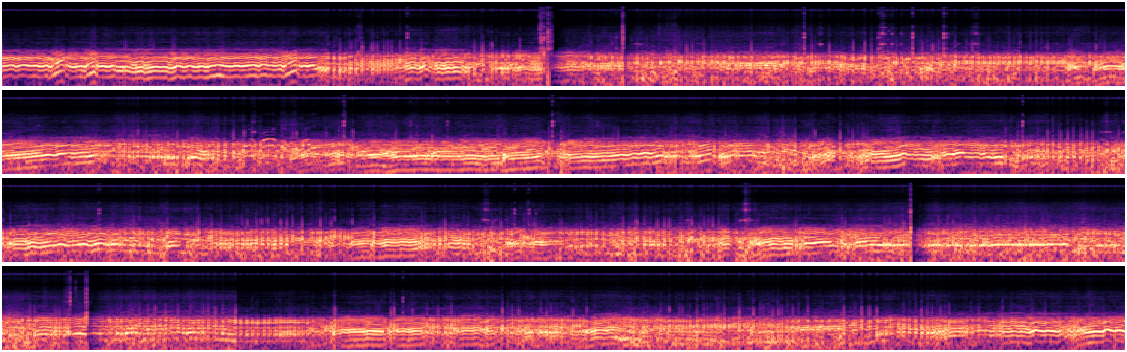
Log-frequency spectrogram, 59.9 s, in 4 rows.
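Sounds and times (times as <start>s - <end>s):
dirt bike engine revving: 0.0s - 59.9s
knocks and clatter: 28.4s - 40.9s.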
